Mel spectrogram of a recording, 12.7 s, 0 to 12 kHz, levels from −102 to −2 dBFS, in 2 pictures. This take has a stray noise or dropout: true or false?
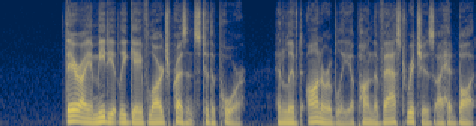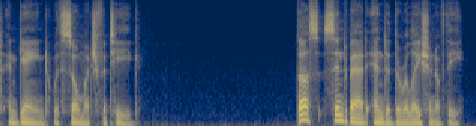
false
